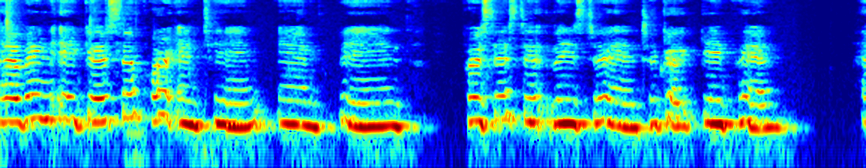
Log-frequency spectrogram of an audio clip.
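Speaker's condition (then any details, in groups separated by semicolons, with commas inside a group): Cerebral palsy; processing disorder, wears FM system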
